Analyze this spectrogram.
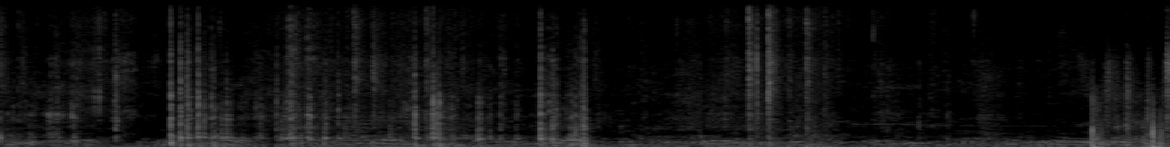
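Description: Domestic pigeons cooing steadily, with a handful of sharp clicks and knocks from plastic lids and tubs being handled.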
